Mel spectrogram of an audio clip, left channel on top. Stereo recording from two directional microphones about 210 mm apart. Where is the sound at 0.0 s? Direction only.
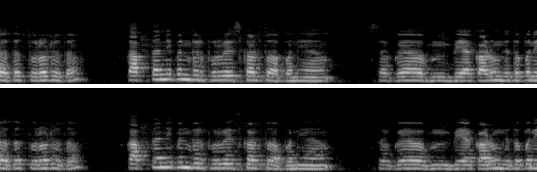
50° left (ahead or behind).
